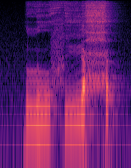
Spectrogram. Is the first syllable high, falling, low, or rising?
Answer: low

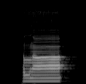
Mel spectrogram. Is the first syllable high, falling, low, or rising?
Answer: high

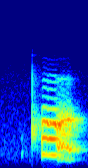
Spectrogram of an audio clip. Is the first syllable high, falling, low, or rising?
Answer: falling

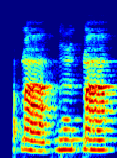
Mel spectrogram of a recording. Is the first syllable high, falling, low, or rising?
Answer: low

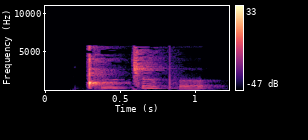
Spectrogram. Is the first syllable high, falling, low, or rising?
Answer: low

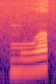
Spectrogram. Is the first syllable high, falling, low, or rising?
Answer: rising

